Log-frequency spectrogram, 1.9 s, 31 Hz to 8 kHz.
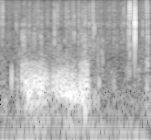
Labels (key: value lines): label: biophony, growl
recorder: SoundTrap 600 or HydroMoth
